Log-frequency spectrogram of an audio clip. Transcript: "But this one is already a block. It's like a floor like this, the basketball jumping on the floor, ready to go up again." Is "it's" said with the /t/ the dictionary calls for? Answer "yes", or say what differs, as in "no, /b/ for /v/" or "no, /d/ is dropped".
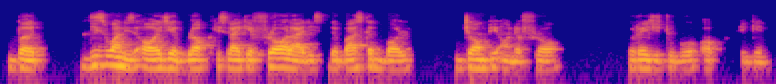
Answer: yes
